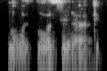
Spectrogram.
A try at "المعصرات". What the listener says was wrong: இந்த ஐன கலக்காம வரணும்.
